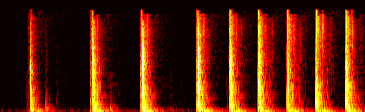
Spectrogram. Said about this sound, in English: Visitors to the castle often hear strange noises in that room. They hear knocks at the door.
